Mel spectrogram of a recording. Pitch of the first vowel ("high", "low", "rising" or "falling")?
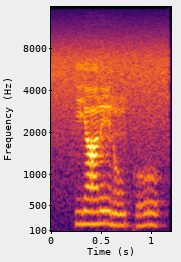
high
